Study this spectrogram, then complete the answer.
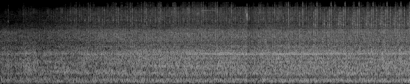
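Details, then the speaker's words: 2005 Ford Expedition King Ranch 5.4 V8 Triton with 79k miles, LPG conversion, mic close at the engine: fast, light, even ticking over a smooth idle as the gas injectors click on after switching from petrol; normal. "You hear that clicking now? That's the gas injector's just come on."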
